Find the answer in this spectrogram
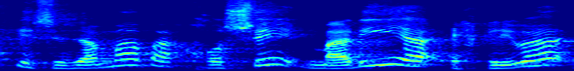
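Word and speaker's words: Escrivá: mismo, es que él se llamaba José, aparte, María, Escribá con B larga y Albaz. Y pasó a ser José María Escribá con B corta y acento en la A de Balaguer. Motivo, ignoro.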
